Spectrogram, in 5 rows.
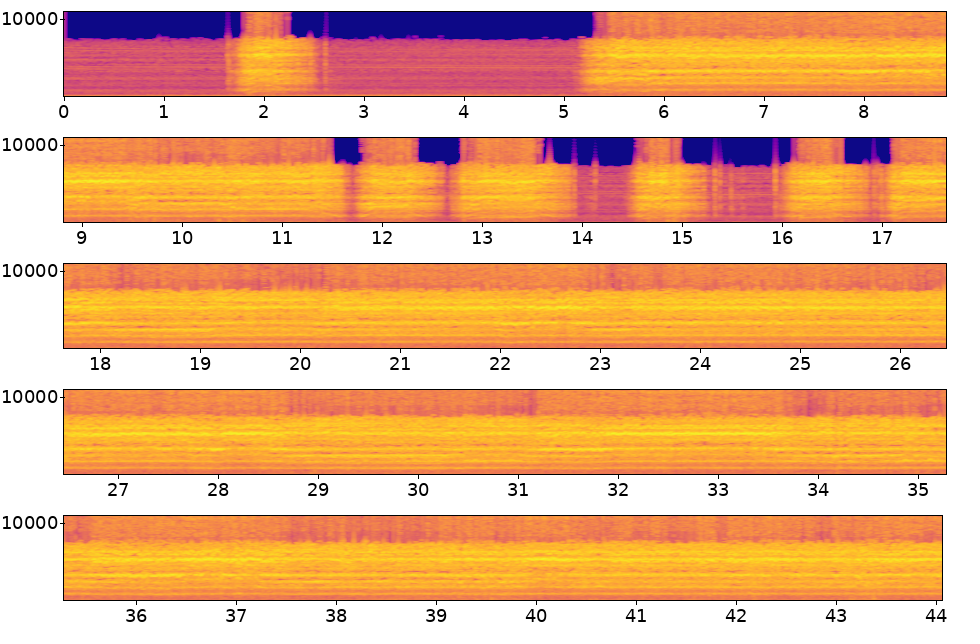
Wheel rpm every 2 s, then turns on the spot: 10, 10, 80, 230, 230, 180, 90, 40, 130, 220, 230, 230, 230, 230, 220, 220, 230, 220, 220, 230, 230, 230.
none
